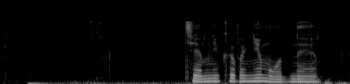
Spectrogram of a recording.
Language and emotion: Russian, neutral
